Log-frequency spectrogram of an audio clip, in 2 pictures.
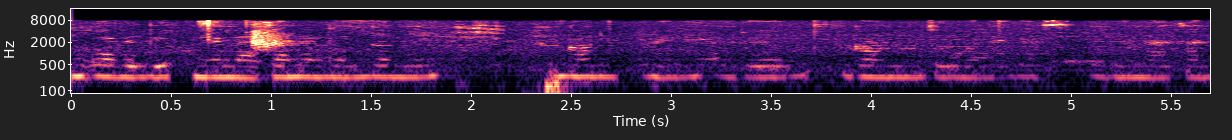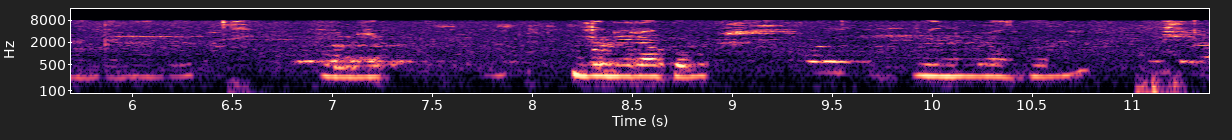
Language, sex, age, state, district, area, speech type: Bodo, female, 18-30, Assam, Kokrajhar, rural, spontaneous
